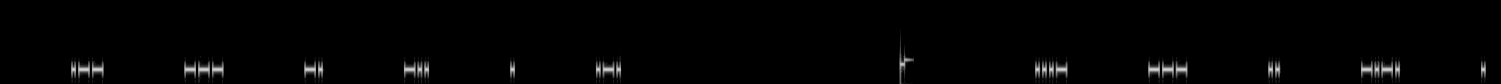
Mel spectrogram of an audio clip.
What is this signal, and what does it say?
Morse code, heard as a keyed tone, about 36 wpm, spaced as for 10 wpm, 700 Hz. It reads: WONDER VOICE
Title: 8x Character Spacing - Top 500 Words - 35wpm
